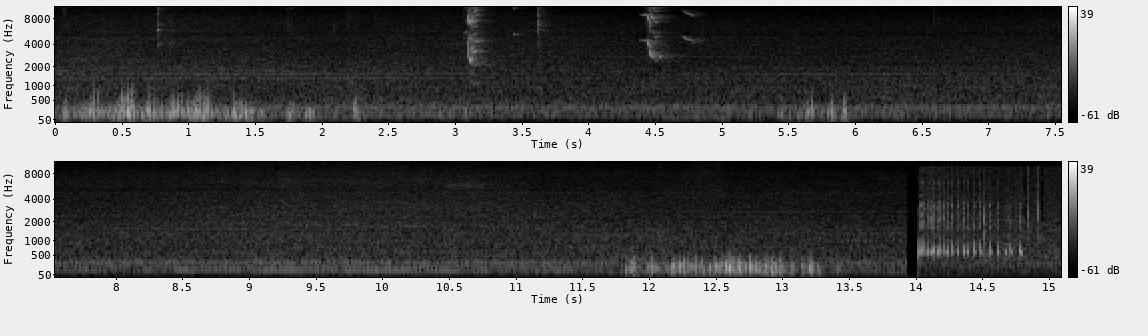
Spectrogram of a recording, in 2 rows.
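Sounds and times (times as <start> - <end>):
otter squeaking: 3.1 - 3.6, 4.4 - 4.9
soft low otter sounds: 4.4 - 4.9.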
